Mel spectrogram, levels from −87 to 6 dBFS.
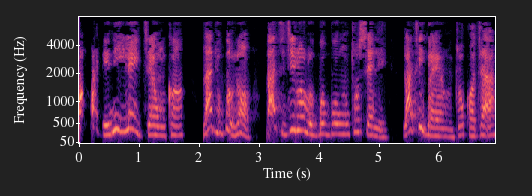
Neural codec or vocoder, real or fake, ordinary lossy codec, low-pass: codec, 24 kHz, 3 kbps, HILCodec; fake; MP3, 32 kbps; 7.2 kHz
